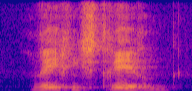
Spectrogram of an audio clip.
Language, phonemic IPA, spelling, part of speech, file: Dutch, /ˌreː.ɣiˈstreː.rə(n)/, registreren, verb, Nl-registreren.ogg
- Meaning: to register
